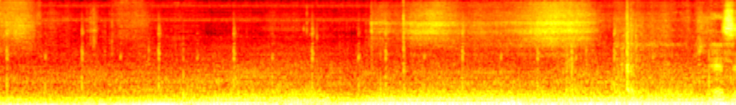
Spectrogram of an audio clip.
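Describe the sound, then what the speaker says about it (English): Steady road traffic in Quartzsite, Arizona on a busy January day, cars rumbling past nearby in a continuous low drone with a few louder passes. "Bit of traffic here."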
